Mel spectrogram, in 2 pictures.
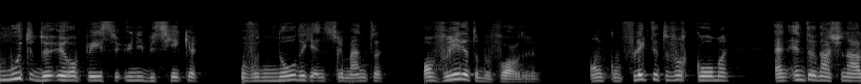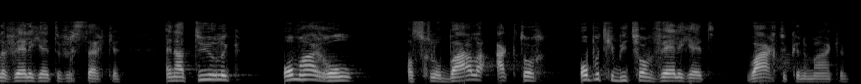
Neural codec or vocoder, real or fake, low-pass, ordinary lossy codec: none; real; none; none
